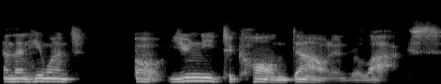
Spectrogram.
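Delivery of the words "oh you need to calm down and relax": put-on slow, angsty, controlling tone. Retelling what a former friend said to calm the speaker: imitating an angsty tone. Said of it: "he said it in a really angsty way".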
